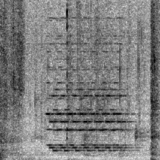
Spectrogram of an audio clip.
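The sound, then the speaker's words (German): A telephone rings with a steady electronic tone that lasts about a second and a half, fairly clear against a low background hum, ending with a brief bump of noise. “Oh, hier klingelt es ja. Telefon.”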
